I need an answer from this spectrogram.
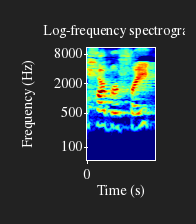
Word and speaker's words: Harbor Freight: was saying Harbor Freight it's not bright it's Freight so I went to Harbor Freight and I was like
